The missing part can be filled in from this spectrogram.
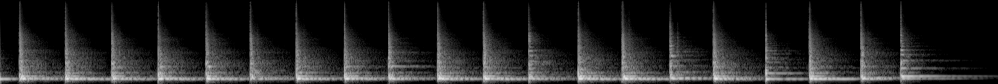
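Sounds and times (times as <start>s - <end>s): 
bombo drum rhythm: 0.0s - 9.3s.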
